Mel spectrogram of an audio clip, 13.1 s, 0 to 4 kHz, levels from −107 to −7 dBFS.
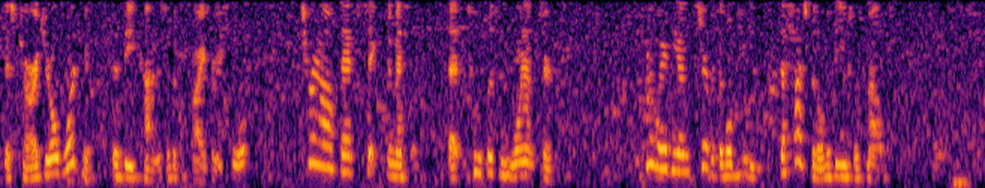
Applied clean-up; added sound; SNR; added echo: classical method Wiener filter.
